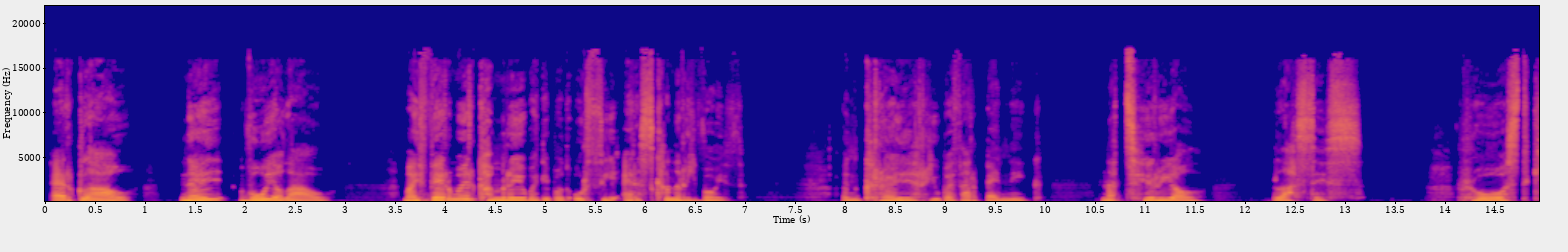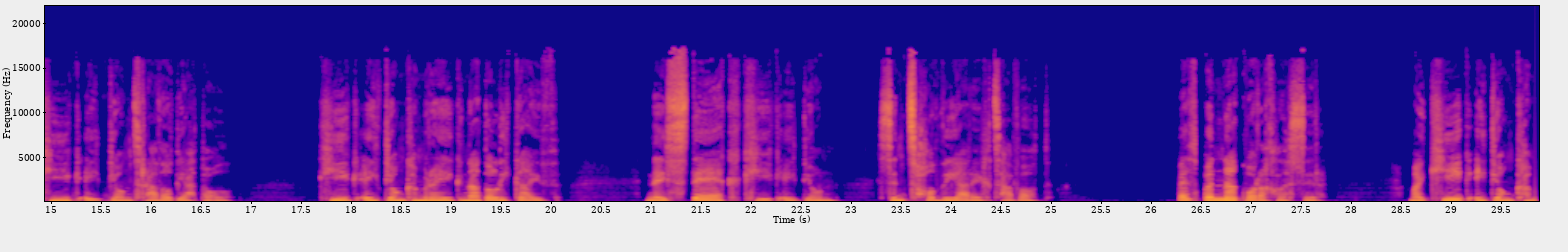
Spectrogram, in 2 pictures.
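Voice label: CY General, Welsh; GoLocalise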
